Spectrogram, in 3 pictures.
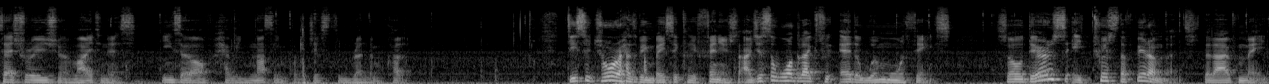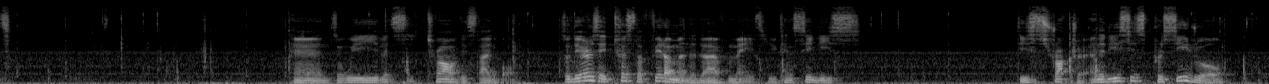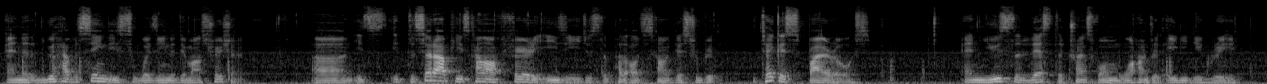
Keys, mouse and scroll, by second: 1.8 click, 2.9 click, 3.5 x, 4.5 middle click, 8.6 click, 9.3 click, 9.9 click, 10.3 drag, 11.8 click, 12.4 click, 13.0-14.3 middle drag, 14.3 click, 15.3-16.5 shift+middle drag, 16.5 click, 17.0-21.6 ctrl+middle drag, 21.6 click, 22.3-26.4 middle drag, 26.4-27.1 scroll down 2, 27.1-28.5 middle drag, 28.5-30.9 drag, 32.6 click, 33.7-36.7 middle drag, 37.4-38.0 middle drag.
